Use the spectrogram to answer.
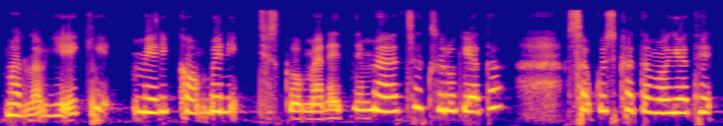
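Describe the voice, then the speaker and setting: A young woman voicing a troubled young husband in an amateur fan dub drama, speaking in a pleading, emotional, halting way. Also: high voice, level tone, darkish tone, no echo, lightly acted. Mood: distraught.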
